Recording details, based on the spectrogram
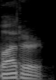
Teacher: The T between vowels often becomes a D sound, so butter sounds like buttier.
